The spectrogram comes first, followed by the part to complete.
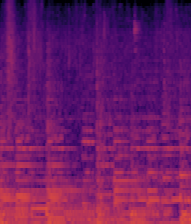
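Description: Hot oil sizzling and crackling in a frying pan as batter fritters fry, under background music.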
